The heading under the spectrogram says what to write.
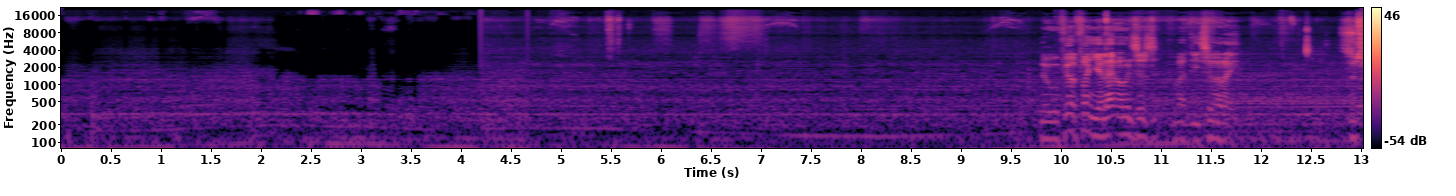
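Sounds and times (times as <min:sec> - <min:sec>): low engine rumble in cabin: 0:00.0 - 0:13.0.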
